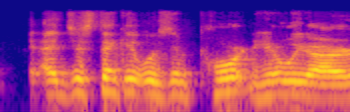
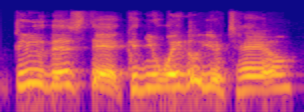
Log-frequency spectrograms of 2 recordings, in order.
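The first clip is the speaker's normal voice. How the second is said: lightly mimicked kid's pleading, higher; imitating a child; 9 semitones higher than usual. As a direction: ask like a playful little kid. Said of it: "and they're like".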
